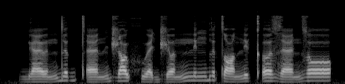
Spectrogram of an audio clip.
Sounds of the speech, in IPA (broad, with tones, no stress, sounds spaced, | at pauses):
ɡ æ˩ ə̯ n d ə˥ ɡ tʼ æ˩ n d͡ʒ ɑ˥ xʷ æ˩ d͡ʒ ʌ˩ nː ɪ˥ ŋ ɡ ə˥ t ɑ˩ n ɪ˥ kʼ ʌ˥ z æ˩ n z ɔ˥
